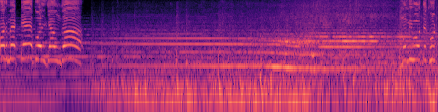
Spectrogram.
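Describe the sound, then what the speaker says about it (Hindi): A train passes close by, its horn blaring in short repeated blasts, then a steady rumble of wheels and wagons with long sustained horn tones building near the end, loud and near. "मम्मी वो देखो ट्रेन आ गई"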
